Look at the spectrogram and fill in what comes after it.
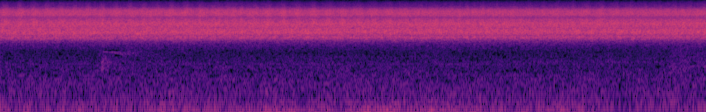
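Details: A steady wall of high buzzing from cicadas in a park during summer, with one brief, faint call from something else near the start.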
